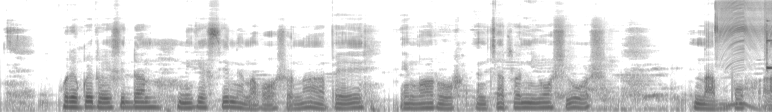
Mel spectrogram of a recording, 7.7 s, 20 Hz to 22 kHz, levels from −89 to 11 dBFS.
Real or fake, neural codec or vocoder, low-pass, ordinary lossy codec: real; none; none; none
